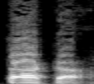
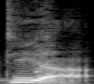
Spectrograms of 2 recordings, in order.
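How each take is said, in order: First: The middle consonant is a clear k sound. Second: No consonant comes between the two vowels. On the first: "আমার দশটা টাকা দরকার" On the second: "আবার অনেকে কয় টিয়া"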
